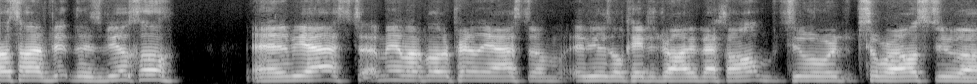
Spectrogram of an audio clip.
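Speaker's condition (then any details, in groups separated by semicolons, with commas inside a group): Dysarthria; weaker speech muscles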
